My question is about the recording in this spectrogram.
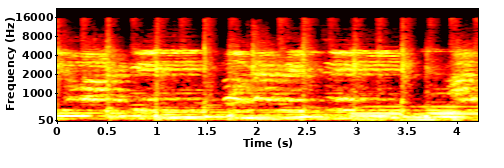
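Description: Gospel praise-and-worship music: a woman sings lead through a microphone, with a congregation singing along over a steady percussion beat.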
